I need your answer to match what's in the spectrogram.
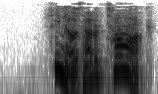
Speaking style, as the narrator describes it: he exclaimed

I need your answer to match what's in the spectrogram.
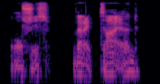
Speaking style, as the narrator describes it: Durnick replied wearily

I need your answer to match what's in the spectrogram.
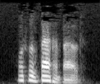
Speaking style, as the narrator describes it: Sophronia asked wearily

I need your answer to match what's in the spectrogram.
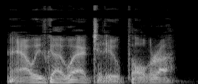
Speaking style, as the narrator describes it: he growled

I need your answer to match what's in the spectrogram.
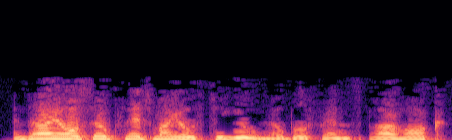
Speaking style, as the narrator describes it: the old man cried in an excess of enthusiasm

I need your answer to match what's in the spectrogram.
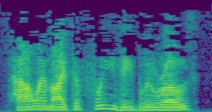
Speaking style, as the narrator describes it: Sparhawk asked urgently

